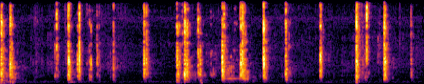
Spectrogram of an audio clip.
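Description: Keys clatter on a computer keyboard as an SQL query is typed, quick irregular bursts of close, crisp clicks with short pauses between words, quiet and with no voices.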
